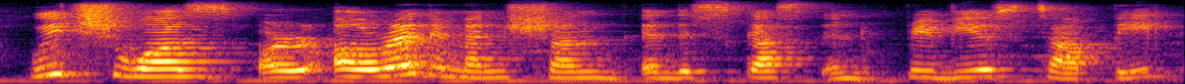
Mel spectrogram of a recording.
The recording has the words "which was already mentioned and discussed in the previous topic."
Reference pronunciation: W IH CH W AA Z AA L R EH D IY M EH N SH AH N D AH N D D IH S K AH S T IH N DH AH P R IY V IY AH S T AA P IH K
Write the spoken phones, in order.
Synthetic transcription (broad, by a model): W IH CH W AA Z AA L R EH D IY M EH N SH AH N D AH N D D IH S K AH S T IH N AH P R IY V IY AH S T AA P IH K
